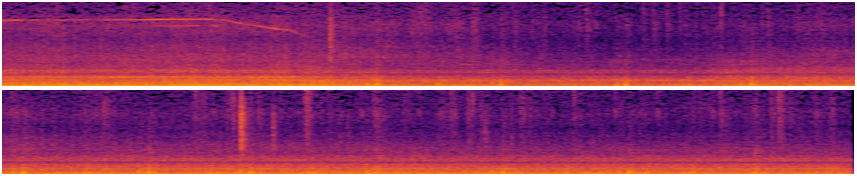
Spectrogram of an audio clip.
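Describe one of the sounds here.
A vehicle's engine and tyres rumble steadily from inside on a wet road.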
